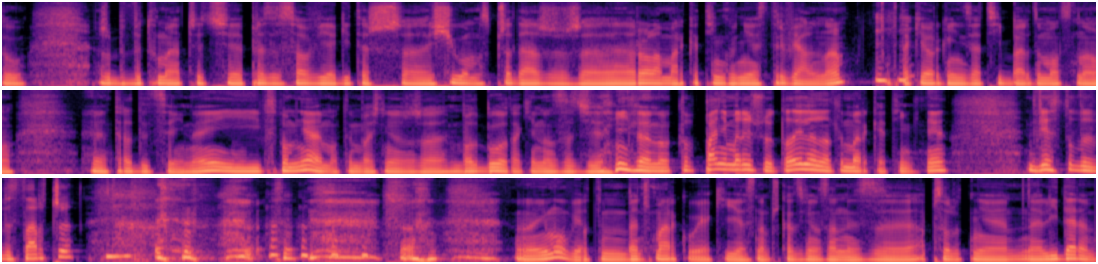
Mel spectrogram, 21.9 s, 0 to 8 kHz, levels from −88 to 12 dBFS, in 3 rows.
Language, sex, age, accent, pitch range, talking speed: Polish, male, 20-39, native, 105-135 Hz, 160 wpm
